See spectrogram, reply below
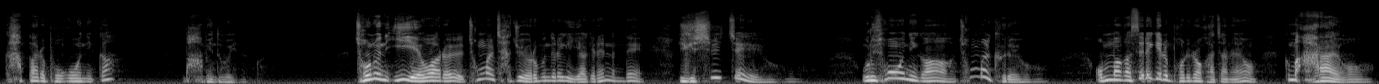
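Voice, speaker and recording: Male pastor, 30s, sermon storyteller: lively delivery, mellow and slightly high voice. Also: normal speed, breathy edge. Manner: storytelling, acting out the voices in his anecdotes. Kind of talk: sermon to a young adults' service.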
